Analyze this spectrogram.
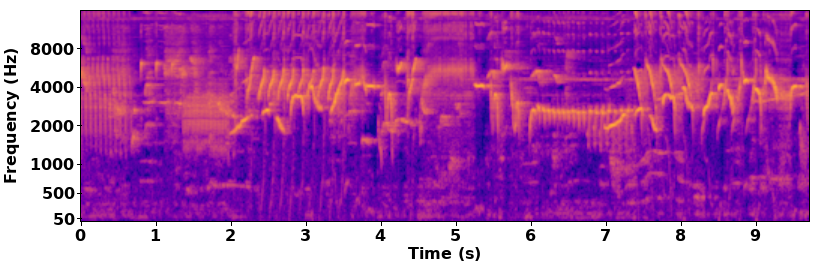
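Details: Young Priangan oriental magpie-robin, forest-born in West Java, learning soft then rough chirping ('ngriwik') toward loud 'ngeplong' song; vigorous bursts of rapid trilled chirps, sweeping whistles and harsh notes, with brief pauses.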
